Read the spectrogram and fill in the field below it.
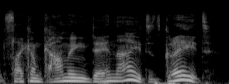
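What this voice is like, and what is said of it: Arnold Schwarzenegger impression. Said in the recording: “you seen the Arnold one? ... that's my impression.”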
